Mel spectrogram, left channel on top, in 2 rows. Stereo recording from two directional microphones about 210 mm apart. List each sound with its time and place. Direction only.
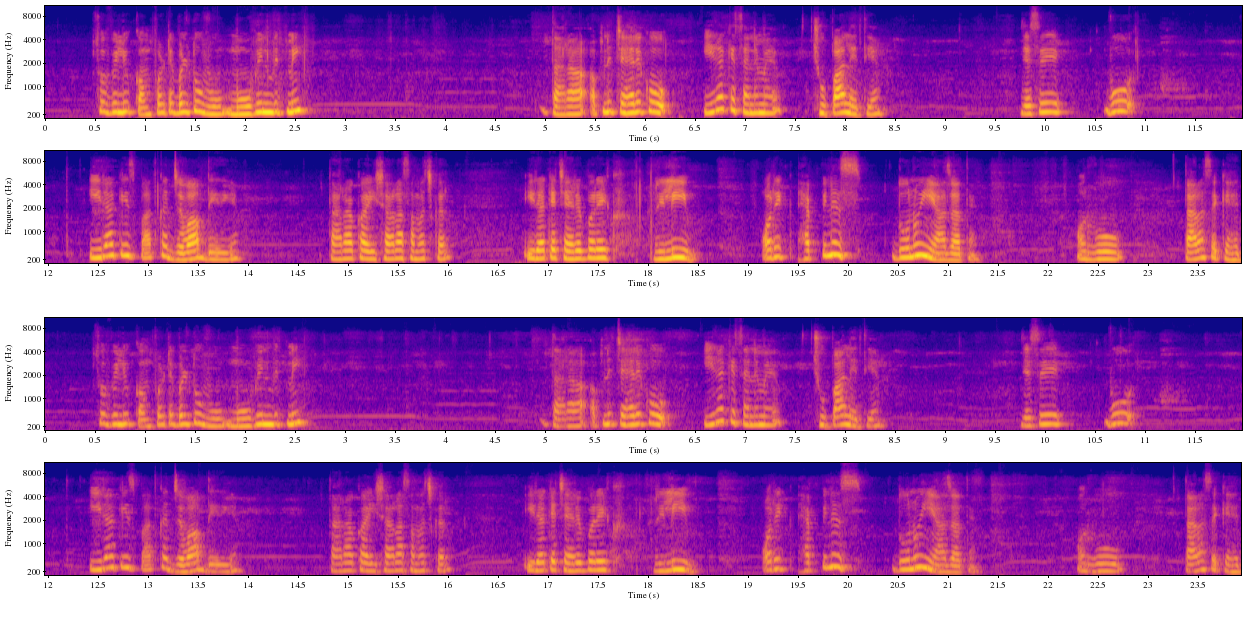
0.5 s speech: 25° left (ahead or behind)
5.0 s speech: 35° left (ahead or behind)
6.6 s speech: 15° left (ahead or behind)
9.7 s speech: 20° left (ahead or behind)
12.4 s speech: 20° left (ahead or behind)
23.3 s a woman's voice: 25° left (ahead or behind)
